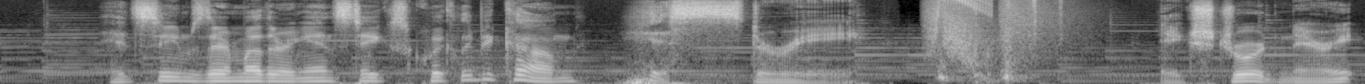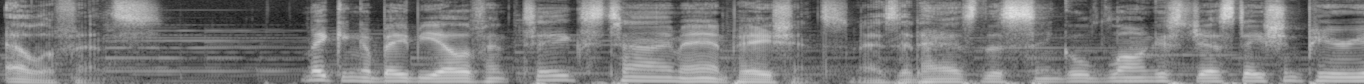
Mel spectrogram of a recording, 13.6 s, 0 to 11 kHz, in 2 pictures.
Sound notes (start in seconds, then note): 4.7 air whooshing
